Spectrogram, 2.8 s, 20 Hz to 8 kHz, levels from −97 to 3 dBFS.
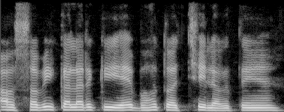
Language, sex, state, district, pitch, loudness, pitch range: Hindi, female, Uttar Pradesh, Budaun, 185 Hz, -16 LUFS, 170-195 Hz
